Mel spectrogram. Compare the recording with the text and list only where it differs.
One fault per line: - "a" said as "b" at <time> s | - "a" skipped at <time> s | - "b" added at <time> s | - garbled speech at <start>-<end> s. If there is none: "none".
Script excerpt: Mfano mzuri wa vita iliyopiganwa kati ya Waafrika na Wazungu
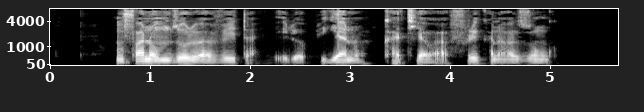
none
